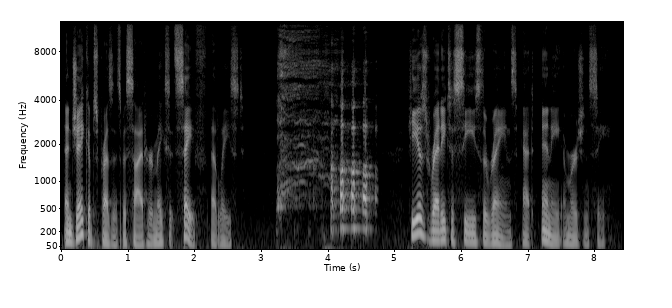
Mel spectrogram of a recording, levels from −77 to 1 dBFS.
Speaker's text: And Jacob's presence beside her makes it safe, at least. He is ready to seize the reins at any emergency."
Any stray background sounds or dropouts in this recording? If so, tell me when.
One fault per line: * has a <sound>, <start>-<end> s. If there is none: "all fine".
* has a laugh, 3.2-4.8 s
